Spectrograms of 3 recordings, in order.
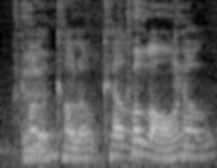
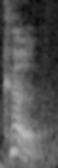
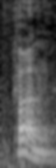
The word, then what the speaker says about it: Köln: Cologne. Yeah. How do you say it? Köln. Köln.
